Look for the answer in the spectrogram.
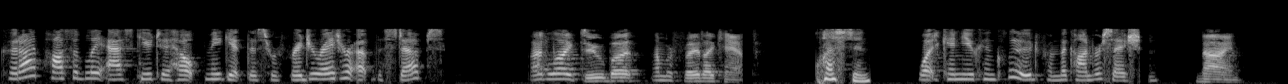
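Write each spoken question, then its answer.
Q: What can you conclude from the conversation?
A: The woman can't help move the refrigerator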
